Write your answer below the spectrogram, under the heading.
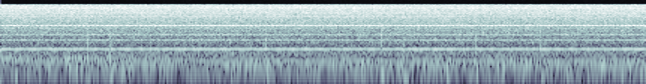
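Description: Steady in-flight cabin noise of a Piper Twin Comanche: an even hiss with a constant hum, unchanging throughout.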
